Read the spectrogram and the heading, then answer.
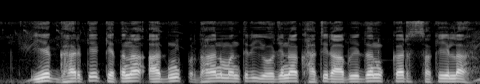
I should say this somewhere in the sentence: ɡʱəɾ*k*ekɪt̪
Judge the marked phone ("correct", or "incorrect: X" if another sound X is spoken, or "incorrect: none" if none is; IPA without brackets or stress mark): correct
